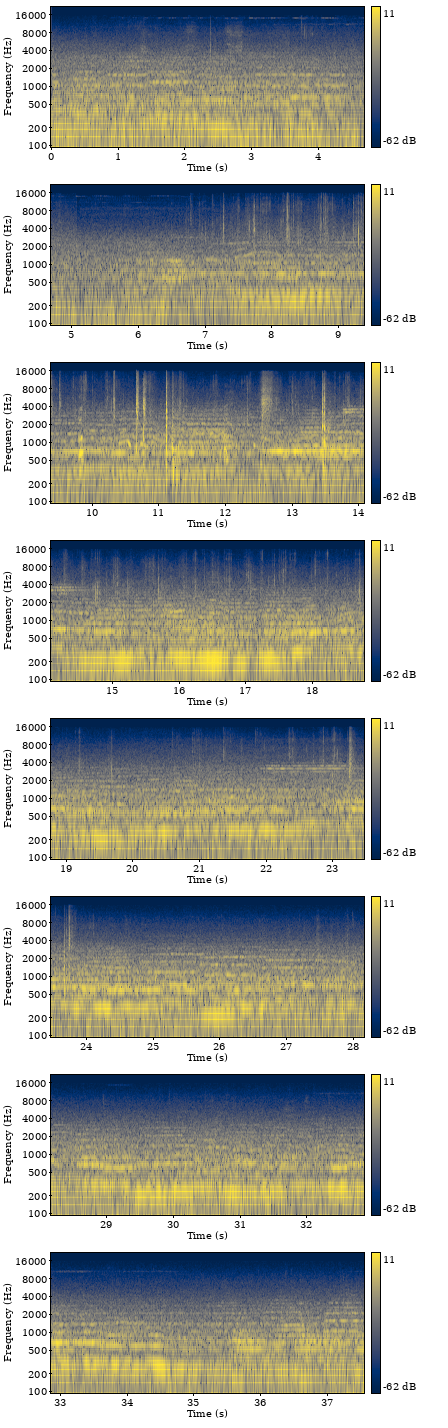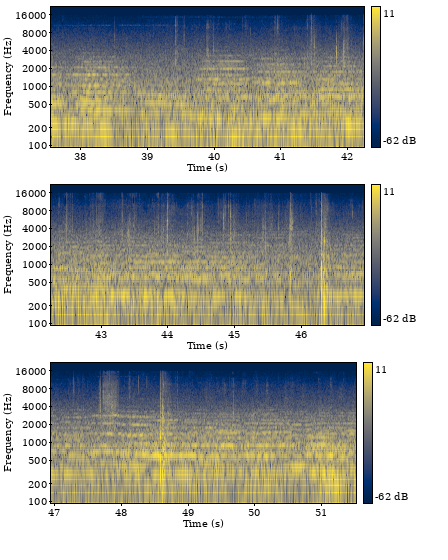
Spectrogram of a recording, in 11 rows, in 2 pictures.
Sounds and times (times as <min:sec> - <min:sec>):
Music: 0:00.0 - 0:51.5
Outside, urban or manmade: 0:00.0 - 0:51.5.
